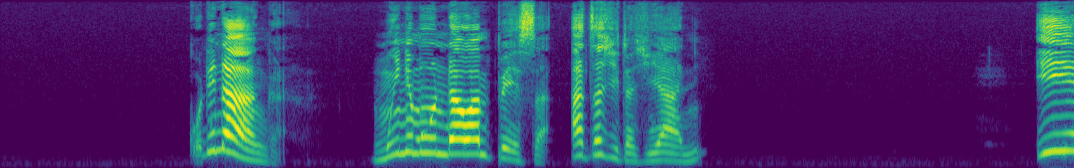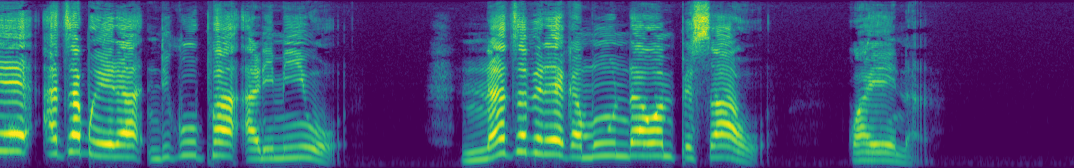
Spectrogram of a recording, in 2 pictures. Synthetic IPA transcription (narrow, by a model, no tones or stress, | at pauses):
kɔ̰ɗinaŋɡa̰ | mwinimundawam̩pɛsa̰ad͡zat͡ʃitat͡ʃijaːni | ijɛad͡zaɓwɛɾandik̬upʰaʔalimiːwɔ̰ | nad͡zapɛɾɛk̬amundawam̩pɛsawɔ̰ | kwajɛːna̰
